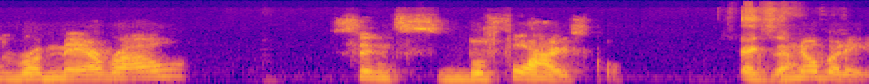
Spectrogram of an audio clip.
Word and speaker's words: Remauro: I've been called Romero since before high school. Exactly. Jimmy even calls me Romero. I don't think it does. It's not Romero or Rimaro. It's Romero.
